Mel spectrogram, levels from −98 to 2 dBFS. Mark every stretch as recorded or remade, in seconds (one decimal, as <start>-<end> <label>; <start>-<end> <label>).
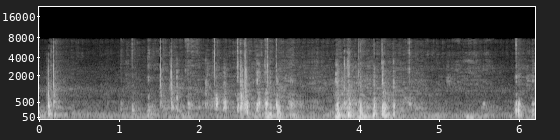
0.0-0.7 remade; 0.7-4.6 recorded; 4.6-6.2 remade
